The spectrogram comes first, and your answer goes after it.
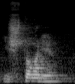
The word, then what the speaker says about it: história: A acentuação gráfica de herói não leva a mesma regra da acentuação gráfica de palavra história. História, paroxítona terminada em ditongo crescente.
